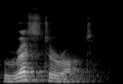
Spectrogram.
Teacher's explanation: The second syllable is just ta, and the third is ront, so restaurant.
